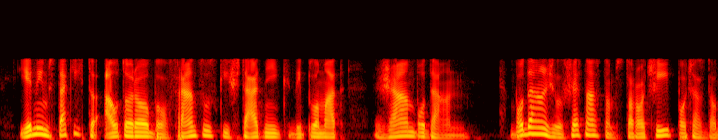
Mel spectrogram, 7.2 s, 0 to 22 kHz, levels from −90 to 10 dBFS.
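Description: Nothing stood out on listening to this speech, which carries the narrow telephone band of G.711 coding with nothing above about 3.8 kHz.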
